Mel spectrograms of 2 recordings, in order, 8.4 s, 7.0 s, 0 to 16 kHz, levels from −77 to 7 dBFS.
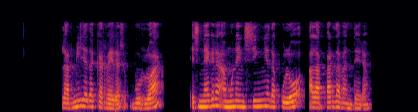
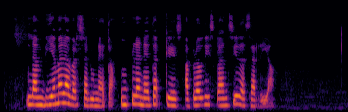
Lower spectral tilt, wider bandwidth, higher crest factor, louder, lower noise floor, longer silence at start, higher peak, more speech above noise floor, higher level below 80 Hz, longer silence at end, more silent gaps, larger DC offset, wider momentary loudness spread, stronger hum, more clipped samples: about the same, -6 dB/octave vs -5 dB/octave; second, 7.8 kHz vs 10 kHz; about the same, 16 dB vs 18 dB; first, -20 LUFS vs -23 LUFS; first, under -90 dBFS vs -64 dBFS; first, 1.25 s vs 0.5 s; about the same, -4 dBFS vs -6 dBFS; first, over 71 dB vs 41 dB; first, -56 dBFS vs -78 dBFS; second, 0.95 s vs 1.5 s; first, 3.29-3.78 s, 6.11-6.16 s vs none; neither; about the same, 9 LU vs 10 LU; neither; neither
